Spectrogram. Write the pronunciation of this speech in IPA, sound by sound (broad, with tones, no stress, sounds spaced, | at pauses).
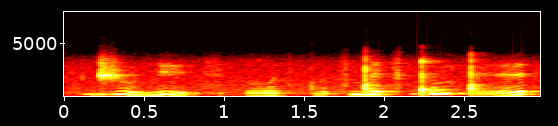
d͡ʒ ʊ˥˩ n ɪ˥˩ t͡s | ʁʷ ɪ˩˥ t͡s tʷ a˩ t͡s ŋ͡ǃ ɛ˥ t͡s ǃʼ o˥ ǃ ɛ˩˥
